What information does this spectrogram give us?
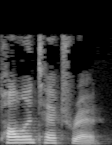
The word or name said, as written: pollen tetrad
